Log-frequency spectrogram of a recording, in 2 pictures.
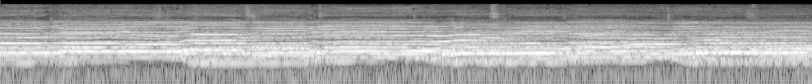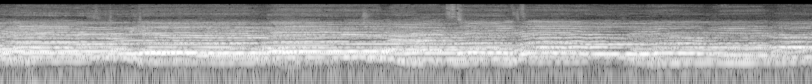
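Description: High school choir singing unaccompanied, several voice parts holding chords that change about every second.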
